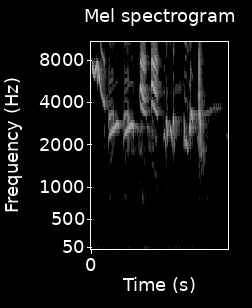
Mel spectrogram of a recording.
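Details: Morning song of an orange-headed thrush, used to get a bird that has gone quiet singing again: a rapid, varied stream of loud whistles, slurred and warbled notes, and brief chattering bursts, trailing off into a soft whistle.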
